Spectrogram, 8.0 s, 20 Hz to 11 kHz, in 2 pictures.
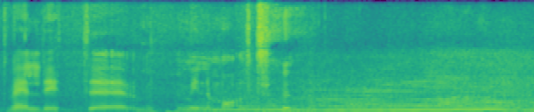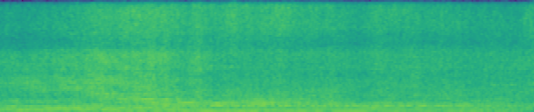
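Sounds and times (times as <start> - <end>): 
speech: 0.0 - 2.5
race car engine roaring past on race track straight: 1.7 - 8.0.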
